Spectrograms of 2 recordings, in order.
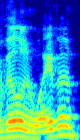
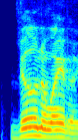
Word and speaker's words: Villanueva: Because Alejandro Villanueva, their other starting tackle, is kind of an up and down player.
